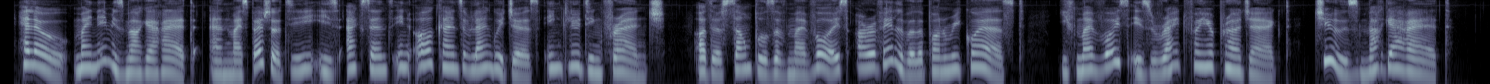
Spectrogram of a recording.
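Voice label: French English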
